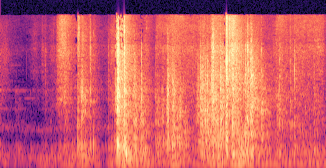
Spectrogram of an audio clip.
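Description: A short run of rustling and clicking handling noise, starting about half a second in.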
